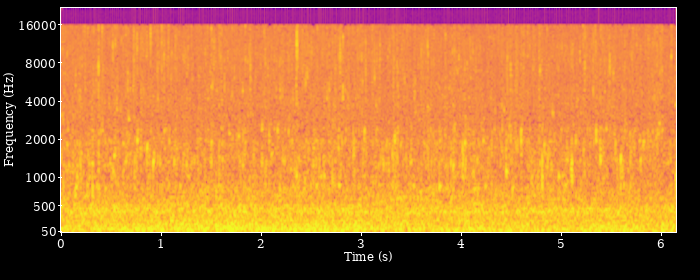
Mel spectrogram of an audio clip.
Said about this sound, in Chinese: 不远处，一条小溪不畏严寒，依然欢快地流淌。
